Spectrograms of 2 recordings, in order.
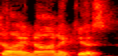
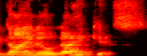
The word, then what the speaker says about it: Deinonychus: to like the word Deinonychus when it comes to dinosaurs some people pronounce names differently so there's nothing really that's wrong so some people say Deinonychus and some people say dino dicus right some people say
